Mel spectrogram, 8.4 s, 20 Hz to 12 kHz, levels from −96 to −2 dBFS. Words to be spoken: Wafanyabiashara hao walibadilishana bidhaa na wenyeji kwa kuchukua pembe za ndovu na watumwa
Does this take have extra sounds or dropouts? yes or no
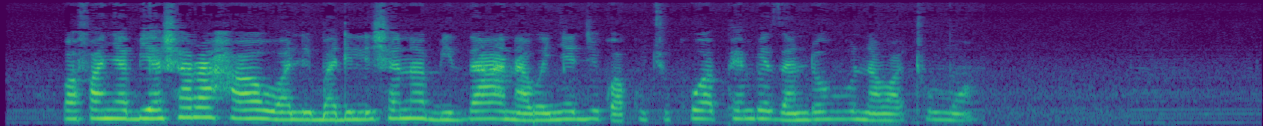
no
